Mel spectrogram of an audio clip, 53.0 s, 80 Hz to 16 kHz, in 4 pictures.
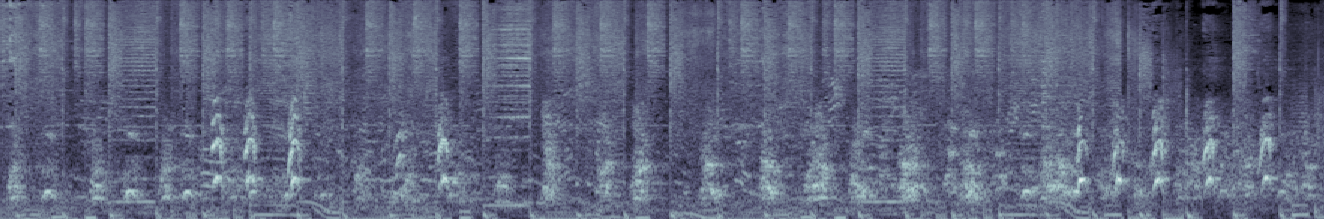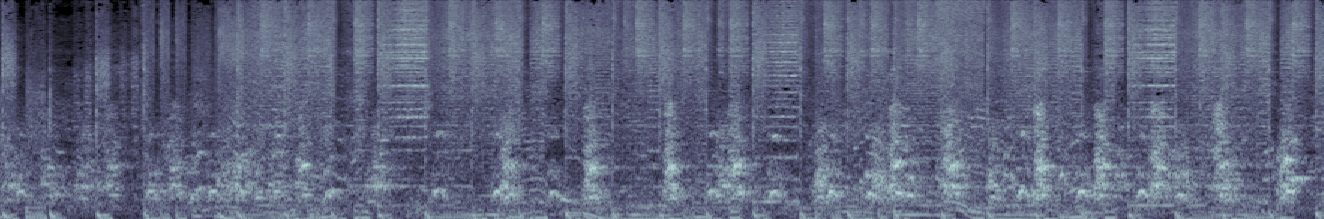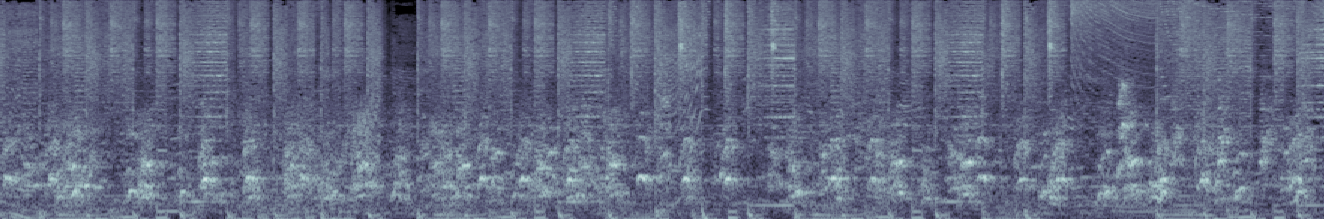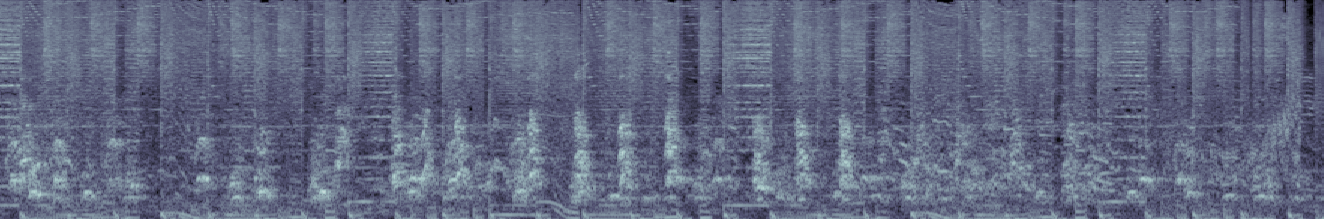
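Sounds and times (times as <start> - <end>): background music with low beat: 0.0 - 52.9
dogs barking and yipping: 0.0 - 52.9.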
